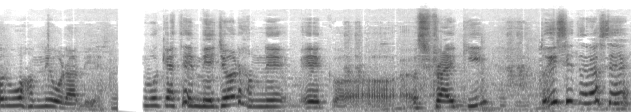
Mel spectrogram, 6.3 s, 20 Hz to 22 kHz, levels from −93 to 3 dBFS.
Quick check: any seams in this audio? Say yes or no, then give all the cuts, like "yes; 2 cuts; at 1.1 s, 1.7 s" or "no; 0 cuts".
yes; 1 cut; at 1.4 s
